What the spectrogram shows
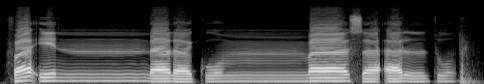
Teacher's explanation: Cara membacanya mim pertama dimasukkan kepada mim kedua dan ditahan. · Kemudian fa inna lakum, adalah fal fa inna lakum, ada huruf nun yang berharokat tasydid, maka kita hukumi dengan bacaan gunnah. Maka di sini kita tasydidkan nunnya dan ditahan suara dengungannya atau suara gunnahnya. Gunnah itu memasukkan suaranya ke rongga hidung. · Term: idgham mimi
